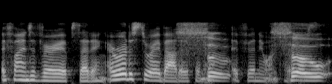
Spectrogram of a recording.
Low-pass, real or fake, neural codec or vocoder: 7.2 kHz; real; none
